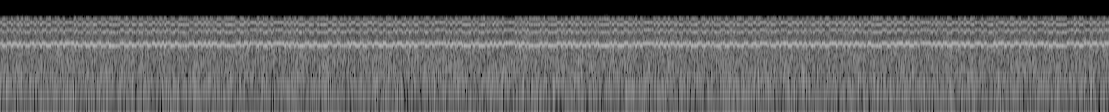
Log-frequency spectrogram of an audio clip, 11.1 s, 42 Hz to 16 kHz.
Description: Two-tone teleprinter signal, about 170 Hz shift.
